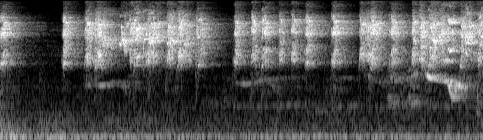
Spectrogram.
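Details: Excited chirping of African lovebirds: nearly continuous shrill, rasping high bursts, several per second, with a short pause midway and a falling whistled note near the end.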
